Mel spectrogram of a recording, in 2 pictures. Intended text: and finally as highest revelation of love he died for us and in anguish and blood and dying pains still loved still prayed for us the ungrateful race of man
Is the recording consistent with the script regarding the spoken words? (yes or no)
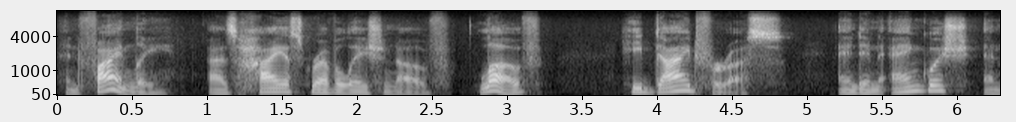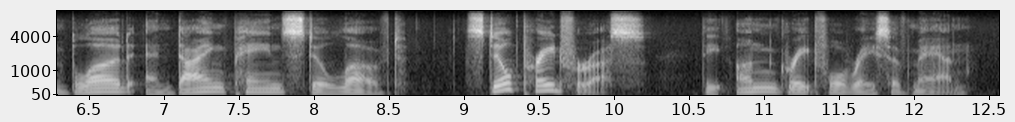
yes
